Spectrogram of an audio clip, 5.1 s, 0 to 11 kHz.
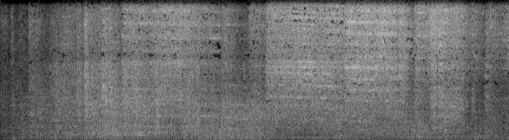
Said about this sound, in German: Es ist am Abend um 5 Uhr. Vom Rangierbahnhof Limmental kommt der Zug mit 30 Wegen von Basel an.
